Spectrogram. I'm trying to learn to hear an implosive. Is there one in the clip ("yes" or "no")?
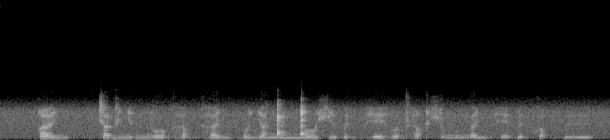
yes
